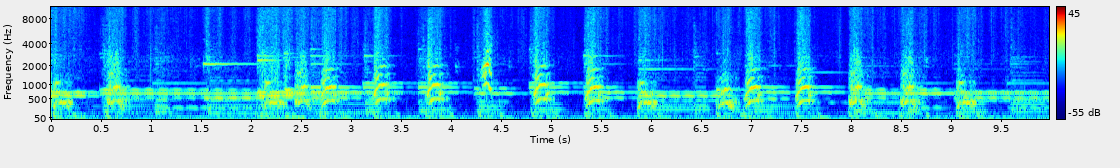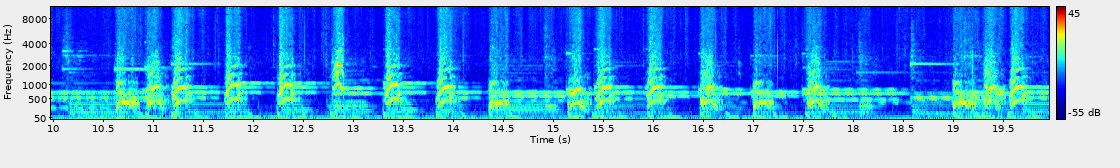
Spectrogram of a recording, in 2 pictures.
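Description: Rhythmic dog barks pitched to form a bouncy song melody, each bark hitting a note in quick succession, steady and loud over a light musical backing with no talking.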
